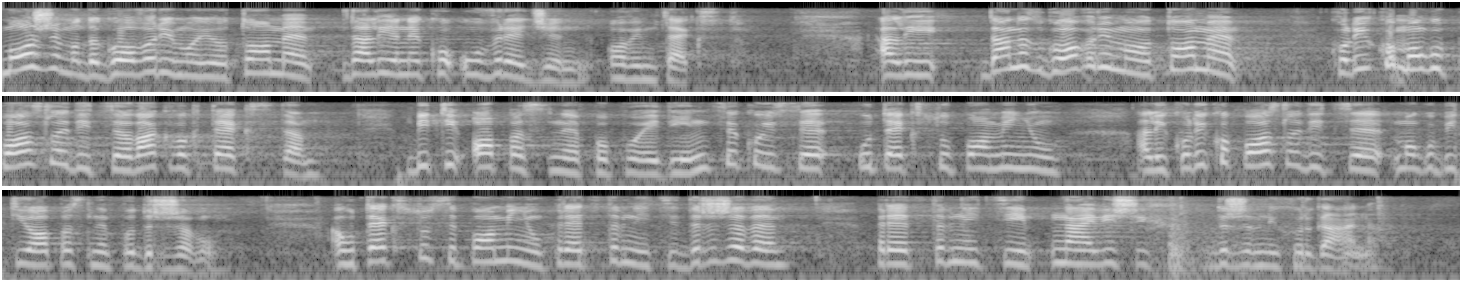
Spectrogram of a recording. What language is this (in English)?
Serbian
